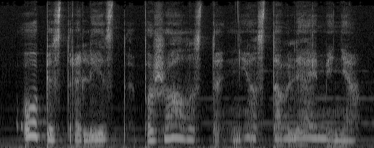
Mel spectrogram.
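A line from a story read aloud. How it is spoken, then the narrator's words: Whisper. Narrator (Russian): прошептал Огнегриф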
